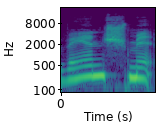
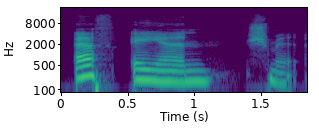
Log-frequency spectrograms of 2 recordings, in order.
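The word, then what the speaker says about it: Pfanschmid: was a van tessle it's spelled p f an Schmid oh Schmid fan Schmid fanmi yeah fmid oh not vanmi I said fan you know what it's fmid this family lived in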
